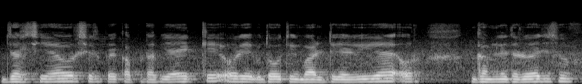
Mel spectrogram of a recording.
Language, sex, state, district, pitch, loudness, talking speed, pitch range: Hindi, male, Uttar Pradesh, Shamli, 125 Hz, -15 LUFS, 255 wpm, 120-130 Hz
